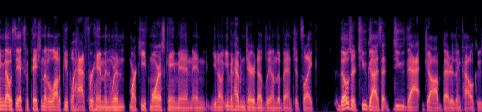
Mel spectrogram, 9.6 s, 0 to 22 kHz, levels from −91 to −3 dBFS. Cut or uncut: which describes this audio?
cut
